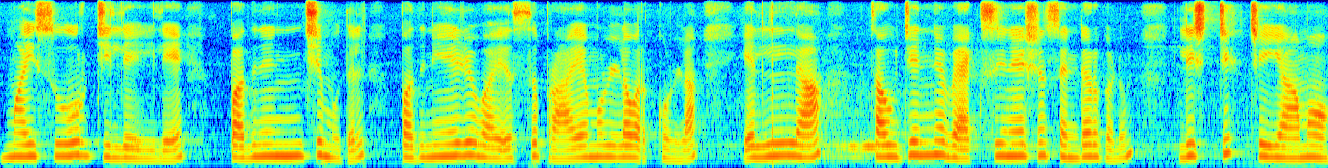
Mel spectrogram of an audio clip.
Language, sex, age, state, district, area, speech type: Malayalam, female, 30-45, Kerala, Kannur, rural, read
